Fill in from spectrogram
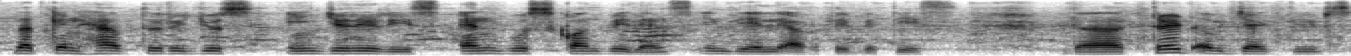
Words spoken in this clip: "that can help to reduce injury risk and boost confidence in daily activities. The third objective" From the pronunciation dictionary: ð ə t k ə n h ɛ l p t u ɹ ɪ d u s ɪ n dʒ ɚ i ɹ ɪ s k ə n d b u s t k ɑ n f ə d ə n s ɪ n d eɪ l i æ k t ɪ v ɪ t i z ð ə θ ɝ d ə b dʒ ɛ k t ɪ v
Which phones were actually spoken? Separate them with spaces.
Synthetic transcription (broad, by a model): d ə t k ə n h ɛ l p t u ɹ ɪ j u s ɪ n dʒ ɚ i ɹ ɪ s ə n d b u s k ɑ n f ə d ə n s ɪ n d eɪ l i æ k t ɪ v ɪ t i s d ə t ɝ d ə b dʒ ɛ k t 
